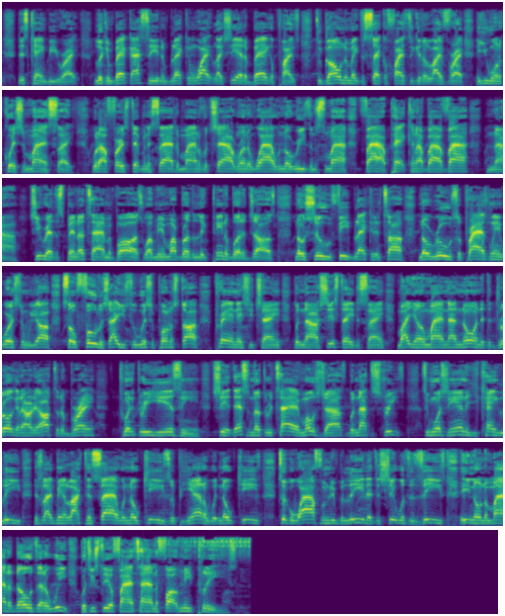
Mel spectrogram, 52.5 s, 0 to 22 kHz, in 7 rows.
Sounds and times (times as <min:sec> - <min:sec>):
Speech: 0:00.0 - 0:48.8.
